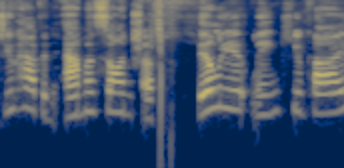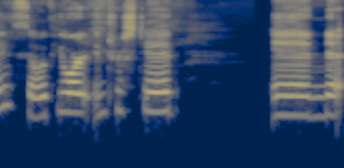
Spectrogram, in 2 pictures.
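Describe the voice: A woman talks at a moderate pace in a nasal, fairly bright tone, with a dry, close sound with no echo.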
